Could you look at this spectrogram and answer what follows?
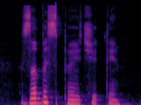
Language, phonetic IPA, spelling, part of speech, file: Ukrainian, [zɐbezˈpɛt͡ʃete], забезпечити, verb, Uk-забезпечити.ogg
- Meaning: 1. to secure, to ensure, to guarantee (to make sure and secure) 2. to provide, to supply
